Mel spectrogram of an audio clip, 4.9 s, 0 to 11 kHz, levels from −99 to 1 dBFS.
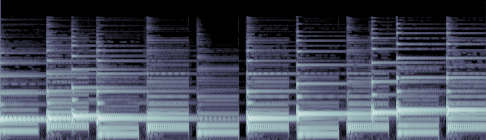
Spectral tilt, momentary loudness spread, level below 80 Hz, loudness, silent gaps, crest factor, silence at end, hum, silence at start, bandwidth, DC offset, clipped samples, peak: -7.5 dB/octave; 9 LU; -50 dBFS; -22 LUFS; none; 16 dB; 0 s; none; 0 s; 7.2 kHz; under 0.1%; under 0.1%; -4 dBFS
